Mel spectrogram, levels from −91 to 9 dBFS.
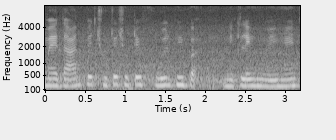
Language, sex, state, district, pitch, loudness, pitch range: Hindi, female, Bihar, Muzaffarpur, 195 Hz, -15 LUFS, 185-215 Hz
